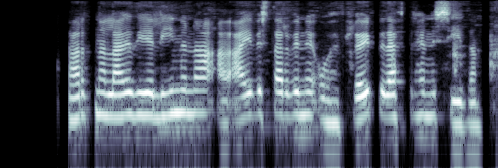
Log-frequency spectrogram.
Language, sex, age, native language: Icelandic, female, 40-49, Icelandic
